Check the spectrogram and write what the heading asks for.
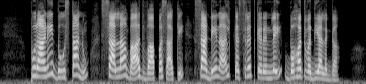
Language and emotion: Punjabi, happy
